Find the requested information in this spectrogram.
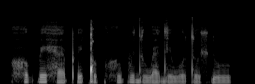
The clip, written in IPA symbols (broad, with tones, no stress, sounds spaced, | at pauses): h o˦˨ k͡p e˦ h æ˨ pʼ e˦ ǃ u˨ k h u˦ p ɯ˦ d u˨ w æ˨ d e˨ w o˨ t o˨ ʃ ɗ u˦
